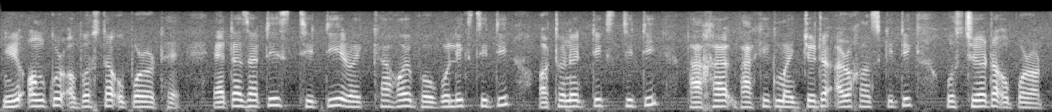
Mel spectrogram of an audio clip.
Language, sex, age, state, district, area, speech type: Assamese, male, 30-45, Assam, Kamrup Metropolitan, urban, spontaneous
